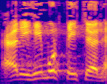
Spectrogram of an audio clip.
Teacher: ولا أحد من القراء يسكن هذه الميم، كلهم يضموها لأن اجتمعت الميم مع الحرف الساكن عليهم القتال، هذه القتال هذه الهمزة همزة وصل القتال، لأن كاين همزة هنا همزة الوصل لا تثبت في الدرج، إذا أدرجت الكلام مع الكلمة مع الكلمة همزة الوصل تحذف. · Term: ميم الجمع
